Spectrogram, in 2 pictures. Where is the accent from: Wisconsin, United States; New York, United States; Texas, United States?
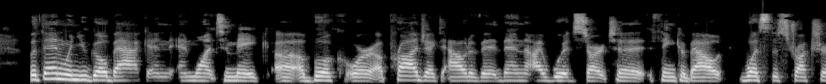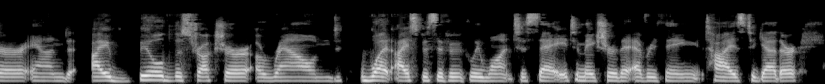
Wisconsin, United States; Kenosha; now in United Kingdom; I am from America. I'm from Kenosha, Wisconsin. It's a small town in the upper Midwest, and we are almost equal parts between Chicago and Milwaukee, so two big cities, but we're out in the country.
